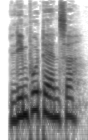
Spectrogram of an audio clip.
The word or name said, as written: limbodanser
